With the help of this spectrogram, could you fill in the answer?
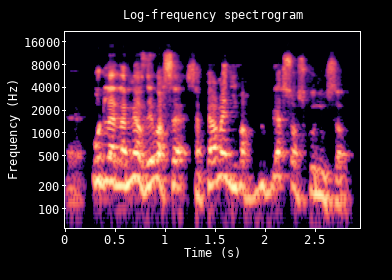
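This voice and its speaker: A middle-aged man from France giving a lively, conversational lecture to historians, with humorous asides. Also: high-pitched, very fast. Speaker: guest speaker.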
